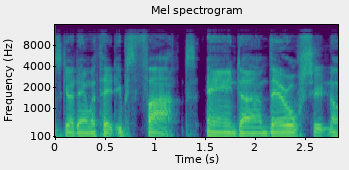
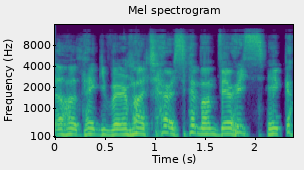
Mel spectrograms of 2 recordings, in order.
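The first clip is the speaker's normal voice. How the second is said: higher, hammed-up feeble thanks; pathetic sick voice; 6 semitones higher than usual. Feverish lieutenant thanking the RSM, mock feeble. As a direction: play it pitiful and woozy.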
